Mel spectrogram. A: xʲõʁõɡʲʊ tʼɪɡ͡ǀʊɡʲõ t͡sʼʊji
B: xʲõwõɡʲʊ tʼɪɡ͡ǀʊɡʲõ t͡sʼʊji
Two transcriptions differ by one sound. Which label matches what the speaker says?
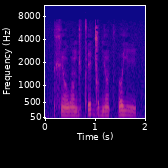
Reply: B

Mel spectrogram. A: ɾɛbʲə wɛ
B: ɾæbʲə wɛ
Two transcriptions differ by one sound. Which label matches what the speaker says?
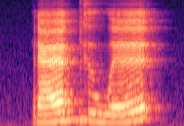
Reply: B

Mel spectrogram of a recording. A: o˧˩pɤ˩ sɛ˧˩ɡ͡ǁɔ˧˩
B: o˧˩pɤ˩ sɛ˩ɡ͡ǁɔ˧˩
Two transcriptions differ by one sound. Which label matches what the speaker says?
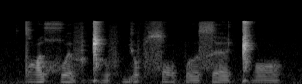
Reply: A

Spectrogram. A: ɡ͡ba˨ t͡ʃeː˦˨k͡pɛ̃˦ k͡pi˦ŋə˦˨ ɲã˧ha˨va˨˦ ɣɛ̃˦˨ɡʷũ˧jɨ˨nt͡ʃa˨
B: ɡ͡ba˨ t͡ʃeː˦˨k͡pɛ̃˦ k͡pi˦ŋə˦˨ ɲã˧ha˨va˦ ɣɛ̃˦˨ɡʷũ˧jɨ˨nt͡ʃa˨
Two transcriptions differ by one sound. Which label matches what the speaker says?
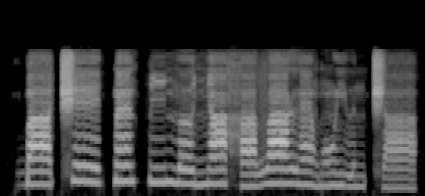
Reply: B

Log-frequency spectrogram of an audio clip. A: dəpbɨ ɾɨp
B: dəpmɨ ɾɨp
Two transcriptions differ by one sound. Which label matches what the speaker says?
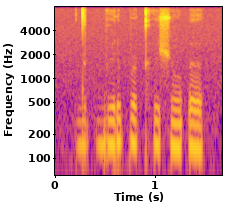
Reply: A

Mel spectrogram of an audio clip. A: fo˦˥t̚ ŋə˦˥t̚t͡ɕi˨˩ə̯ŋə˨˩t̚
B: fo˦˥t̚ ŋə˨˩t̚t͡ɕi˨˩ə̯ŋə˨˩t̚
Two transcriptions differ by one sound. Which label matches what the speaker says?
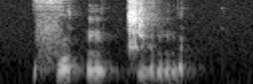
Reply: A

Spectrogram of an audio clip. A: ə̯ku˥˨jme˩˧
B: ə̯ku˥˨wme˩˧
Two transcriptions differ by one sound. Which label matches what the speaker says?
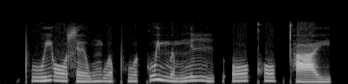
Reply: A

